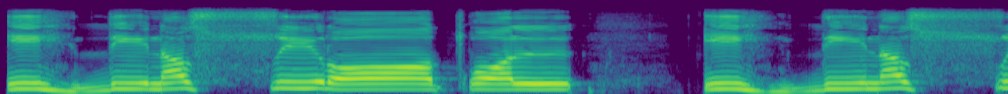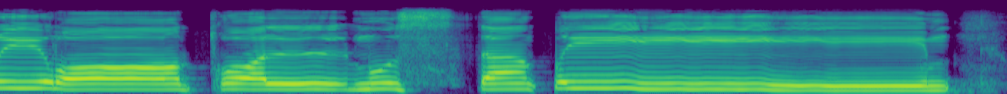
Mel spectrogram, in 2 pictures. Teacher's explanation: تینوں حروف موٹے پڑھے جائیں گے، اہدنا الصراط اہدنا الصراط المستقیم، قوف کو پر پڑھیں گے، حروف مستعلیہ میں سے ہے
